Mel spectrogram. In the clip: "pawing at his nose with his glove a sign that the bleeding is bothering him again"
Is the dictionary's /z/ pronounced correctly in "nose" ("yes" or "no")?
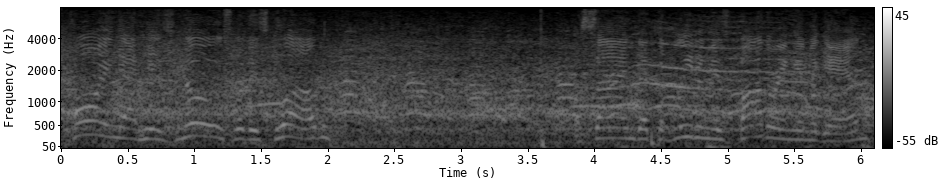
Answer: yes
